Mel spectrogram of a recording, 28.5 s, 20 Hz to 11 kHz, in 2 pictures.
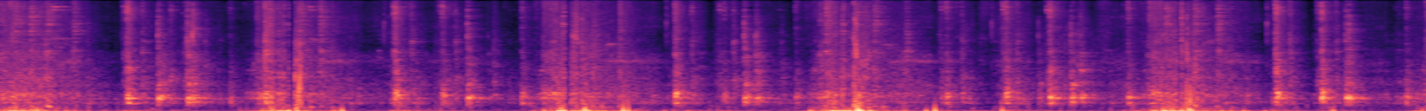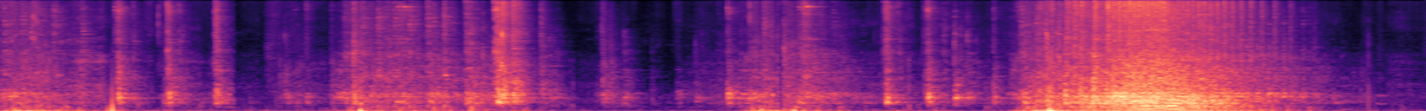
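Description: Tecumseh VLV55 lawn mower engine being pull-started on its recoil starter, about eight pulls roughly every three seconds, each a short burst of the engine turning over, with one longer burst near the end. It does not catch and keep running.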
